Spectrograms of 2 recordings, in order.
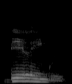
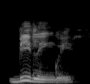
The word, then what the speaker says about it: BELíngue: He's also the founder of Mattiello Consultoria Acadêmica and BELíngue. Is that the proper pronunciation? You go for it. BELíngue. BELíngue, thank you.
